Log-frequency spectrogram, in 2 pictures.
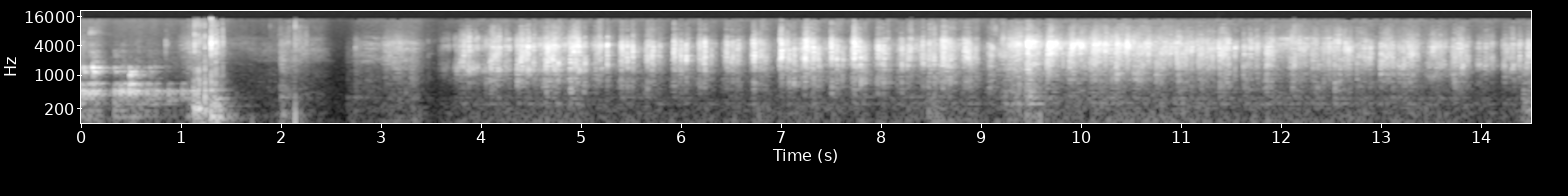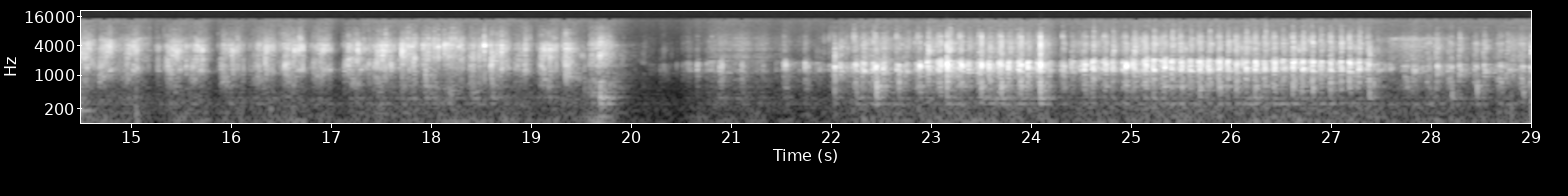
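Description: Manual toothbrush scrubbing teeth in rapid back-and-forth strokes, starting a few seconds in. The scrubbing stops briefly about twenty seconds in, then resumes lower in pitch.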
